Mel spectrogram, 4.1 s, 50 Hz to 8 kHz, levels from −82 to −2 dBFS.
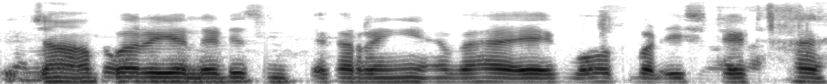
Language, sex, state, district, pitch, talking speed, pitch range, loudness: Hindi, male, Uttar Pradesh, Muzaffarnagar, 145 Hz, 205 wpm, 140-150 Hz, -15 LUFS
